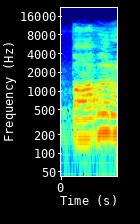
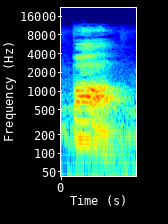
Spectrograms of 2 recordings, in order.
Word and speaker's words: power: Then he says the power, he uses the word power of the two nations, India and Singapore, he says. It's not power, it's par. Okay, par. To power, you say par.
